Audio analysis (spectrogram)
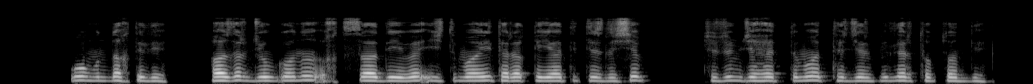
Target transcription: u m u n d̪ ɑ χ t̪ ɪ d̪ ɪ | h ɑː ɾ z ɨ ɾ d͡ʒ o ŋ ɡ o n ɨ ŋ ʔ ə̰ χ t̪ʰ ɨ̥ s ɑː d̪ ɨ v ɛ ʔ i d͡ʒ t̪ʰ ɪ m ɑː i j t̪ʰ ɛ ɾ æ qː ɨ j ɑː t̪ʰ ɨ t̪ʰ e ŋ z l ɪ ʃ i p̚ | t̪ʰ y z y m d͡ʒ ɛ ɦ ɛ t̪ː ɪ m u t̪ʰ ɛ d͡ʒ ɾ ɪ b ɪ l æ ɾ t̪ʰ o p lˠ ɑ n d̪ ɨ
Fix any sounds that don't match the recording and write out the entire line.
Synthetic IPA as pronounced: u m u n d̪ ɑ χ d̪ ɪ d̪ ɪ | h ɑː z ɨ ɾ d͡ʒ o ŋ ɡ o n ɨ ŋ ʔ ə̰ χ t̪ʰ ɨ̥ s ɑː d̪ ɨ v ɛ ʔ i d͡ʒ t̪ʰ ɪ m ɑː i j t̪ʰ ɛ ɾ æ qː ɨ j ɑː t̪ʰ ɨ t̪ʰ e z l ɪ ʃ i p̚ | t̪ʰ y z y m d͡ʒ ɛ ɦ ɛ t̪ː ɪ m u t̪ʰ ɛ d͡ʒ ɾ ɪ b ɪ l æ ɾ t̪ʰ o p lˠ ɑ n d̪ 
